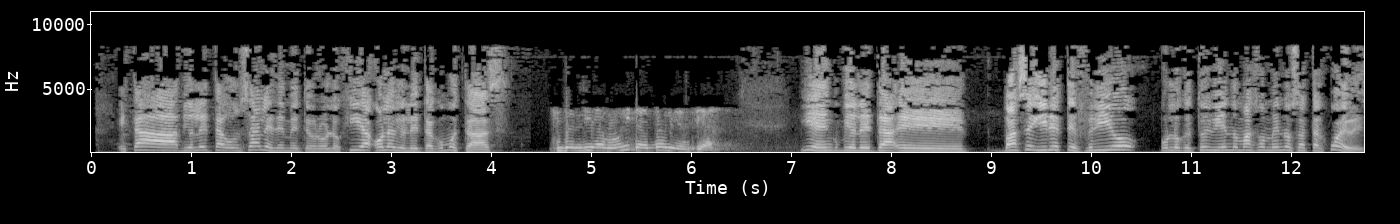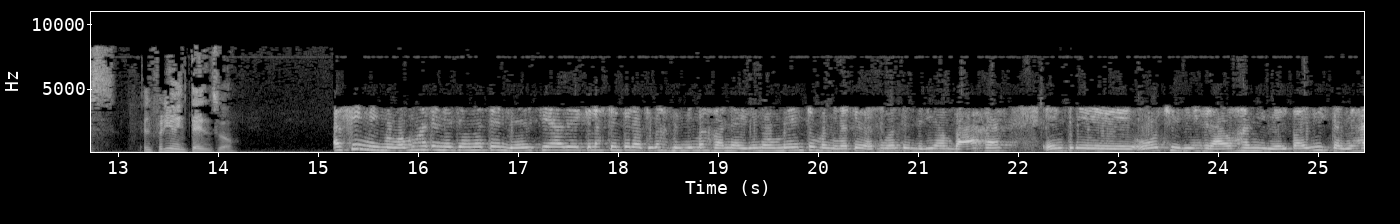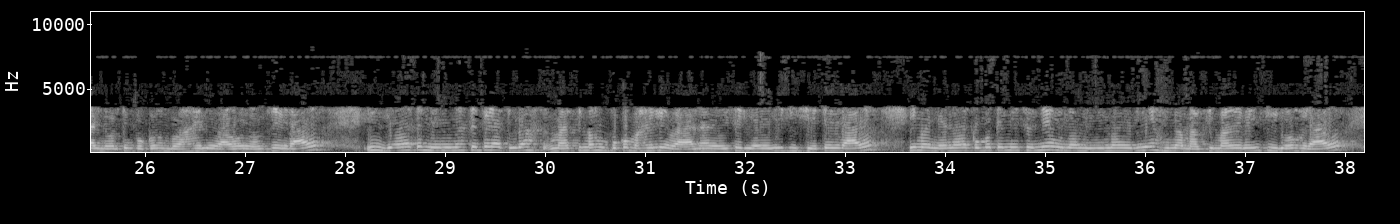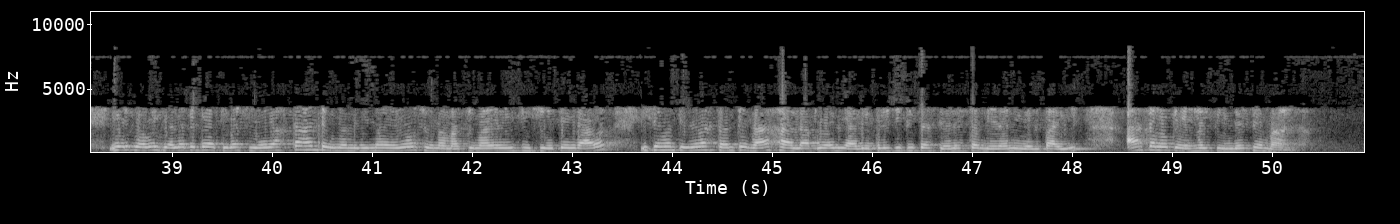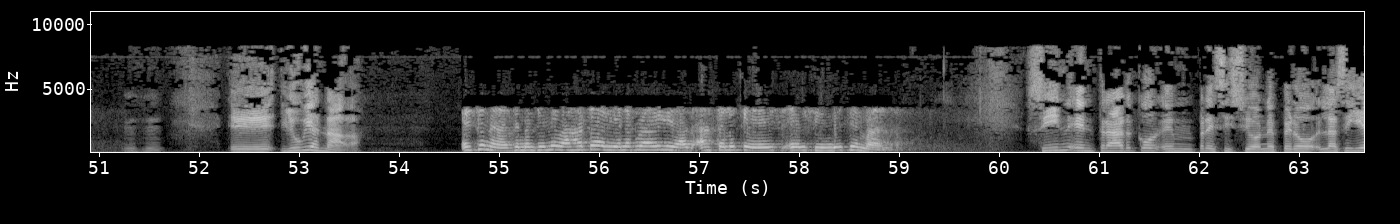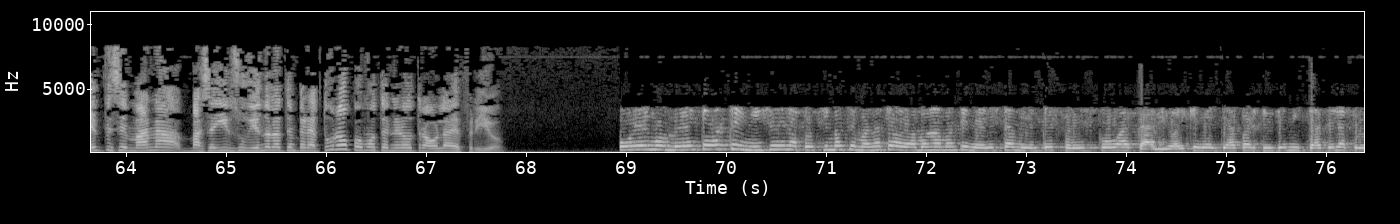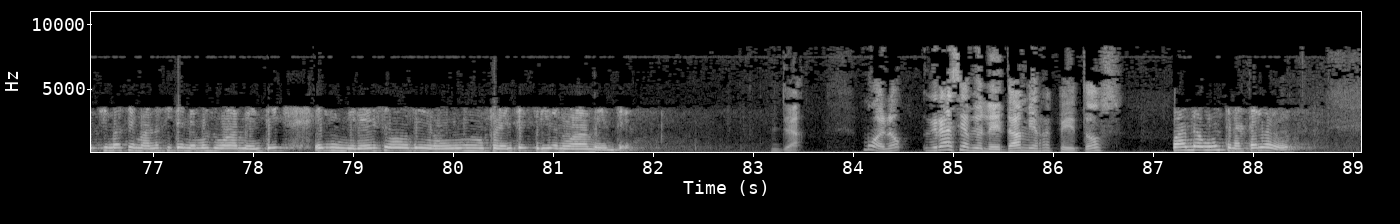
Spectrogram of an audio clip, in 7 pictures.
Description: pronosticadora de turno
